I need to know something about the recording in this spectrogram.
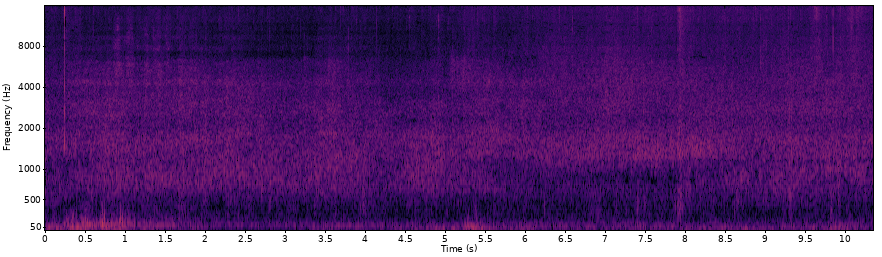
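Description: Wind buffeting the microphone, strongest in the first second, then settling into a steady outdoor hiss.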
